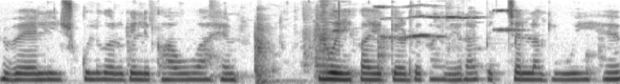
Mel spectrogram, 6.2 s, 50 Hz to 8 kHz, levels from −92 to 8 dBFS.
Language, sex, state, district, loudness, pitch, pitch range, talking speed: Hindi, female, Bihar, Bhagalpur, -20 LUFS, 220 Hz, 215-225 Hz, 175 wpm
